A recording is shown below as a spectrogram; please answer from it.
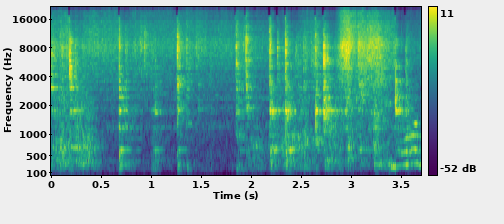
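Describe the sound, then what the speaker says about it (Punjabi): Masala roasting with crackled cumin in a pressure cooker for a potato and capsicum curry: close, sizzling fry broken by repeated scraping strokes of a stirring spoon against the metal pot, with no voices. "ਹੁਣ ਇਹਦੇ ਵਿੱਚ ਪਾ ਦਵਾਂਗੇ ਆਪਾਂ ਮਸਾਲਾ ਮਸਾਲੇ ਨੂੰ ਆਪਾਂ ਚੰਗੀ ਤਰ੍ਹਾਂ ਦੇ ਨਾਲ ਭੁੰਨ ਲਵਾਂਗੇ"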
